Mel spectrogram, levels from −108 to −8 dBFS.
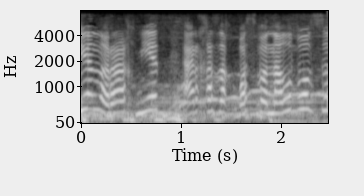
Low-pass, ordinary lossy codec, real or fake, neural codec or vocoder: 7.2 kHz; none; real; none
